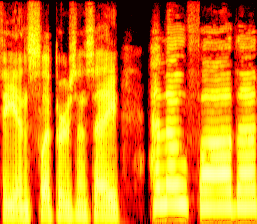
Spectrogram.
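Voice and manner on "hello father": fake British accent, very high-pitched. Retelling the old joke of imagined children greeting their father, in a pseudo British accent. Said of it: "in some kind of pseudo British accent".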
